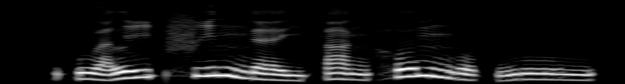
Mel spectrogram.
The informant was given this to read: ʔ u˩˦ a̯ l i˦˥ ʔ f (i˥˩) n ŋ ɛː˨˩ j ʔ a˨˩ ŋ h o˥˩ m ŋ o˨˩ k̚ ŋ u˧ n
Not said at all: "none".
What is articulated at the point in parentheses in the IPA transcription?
i˥˩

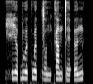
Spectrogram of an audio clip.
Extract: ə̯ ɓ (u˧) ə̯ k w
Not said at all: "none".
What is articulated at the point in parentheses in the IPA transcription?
u˧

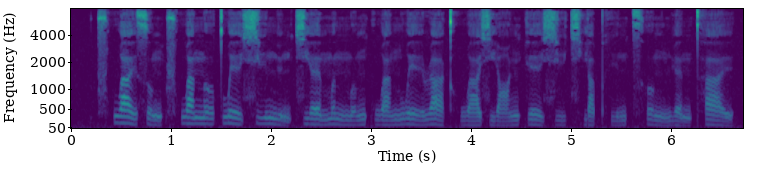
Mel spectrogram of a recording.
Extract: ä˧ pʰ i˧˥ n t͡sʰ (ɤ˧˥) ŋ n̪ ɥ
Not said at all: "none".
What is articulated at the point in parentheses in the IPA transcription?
ɤ˥˩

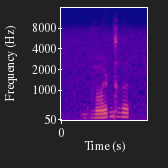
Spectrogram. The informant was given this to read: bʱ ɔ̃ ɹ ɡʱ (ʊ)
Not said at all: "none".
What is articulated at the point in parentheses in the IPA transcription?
ʊ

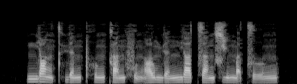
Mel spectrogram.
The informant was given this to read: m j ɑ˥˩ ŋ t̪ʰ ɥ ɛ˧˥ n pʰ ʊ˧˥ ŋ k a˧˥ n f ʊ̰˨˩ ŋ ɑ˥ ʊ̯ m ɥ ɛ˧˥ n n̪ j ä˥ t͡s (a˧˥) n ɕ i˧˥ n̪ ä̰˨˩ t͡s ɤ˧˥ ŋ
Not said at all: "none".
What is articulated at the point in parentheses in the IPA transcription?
a˧˥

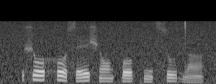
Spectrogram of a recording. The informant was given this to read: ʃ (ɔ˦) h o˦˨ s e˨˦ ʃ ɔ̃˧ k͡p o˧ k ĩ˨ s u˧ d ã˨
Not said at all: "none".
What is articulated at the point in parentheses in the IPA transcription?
o˦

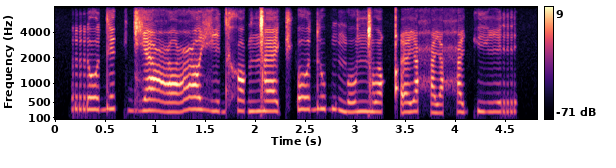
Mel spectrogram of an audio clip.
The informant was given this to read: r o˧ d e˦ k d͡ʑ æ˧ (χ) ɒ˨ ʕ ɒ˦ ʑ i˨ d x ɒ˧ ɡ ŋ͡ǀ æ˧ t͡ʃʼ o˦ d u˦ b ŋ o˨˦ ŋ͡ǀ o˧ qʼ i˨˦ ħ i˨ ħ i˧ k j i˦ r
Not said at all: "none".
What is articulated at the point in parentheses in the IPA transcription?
ʕ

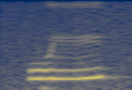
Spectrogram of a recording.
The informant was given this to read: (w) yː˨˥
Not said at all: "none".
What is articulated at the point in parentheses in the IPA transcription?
w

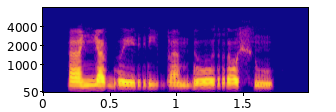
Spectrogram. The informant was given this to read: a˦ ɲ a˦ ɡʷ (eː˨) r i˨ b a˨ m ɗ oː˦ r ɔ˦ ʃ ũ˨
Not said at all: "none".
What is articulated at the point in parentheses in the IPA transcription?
eː˨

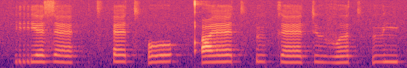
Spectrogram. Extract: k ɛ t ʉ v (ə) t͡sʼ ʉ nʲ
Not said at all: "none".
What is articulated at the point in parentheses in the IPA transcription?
ə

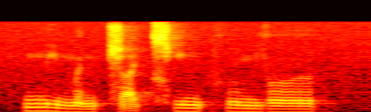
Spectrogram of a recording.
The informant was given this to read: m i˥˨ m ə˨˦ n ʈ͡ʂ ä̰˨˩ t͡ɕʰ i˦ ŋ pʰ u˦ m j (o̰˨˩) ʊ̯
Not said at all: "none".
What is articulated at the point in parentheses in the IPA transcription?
o˦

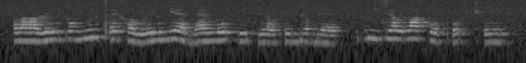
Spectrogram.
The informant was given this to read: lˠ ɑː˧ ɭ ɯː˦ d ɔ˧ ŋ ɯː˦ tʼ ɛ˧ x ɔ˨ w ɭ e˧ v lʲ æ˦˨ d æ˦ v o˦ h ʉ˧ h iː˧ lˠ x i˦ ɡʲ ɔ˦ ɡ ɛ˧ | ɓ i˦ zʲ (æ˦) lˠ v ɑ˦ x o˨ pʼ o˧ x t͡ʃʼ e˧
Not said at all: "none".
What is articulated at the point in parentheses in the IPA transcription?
æ˦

